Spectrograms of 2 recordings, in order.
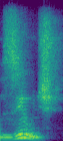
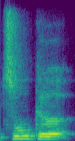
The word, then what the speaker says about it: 诸葛: As a native English speaker, you could look at that and say, oh, Zhuge, like rhymes with huge. That's his name. No, it's actually 诸葛.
